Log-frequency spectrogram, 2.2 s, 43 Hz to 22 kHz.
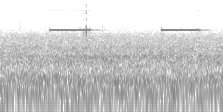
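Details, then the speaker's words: Continuity test on a 1964–66 Ford Thunderbird power window switch, checking the red wire: two clean, high-pitched tester beeps, each under half a second. The switch contact closes, continuity good. "So now we're checking the red wire being attacked again. That's working."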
